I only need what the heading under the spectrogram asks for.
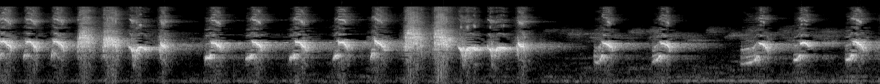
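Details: White-crested laughingthrush in lively full song, heard from a distance: a fast, steady series of loud, harsh, bright notes at roughly three per second, then slower, spaced notes with short gaps between them.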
